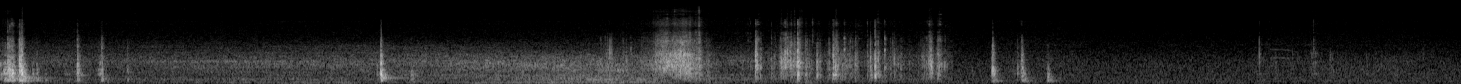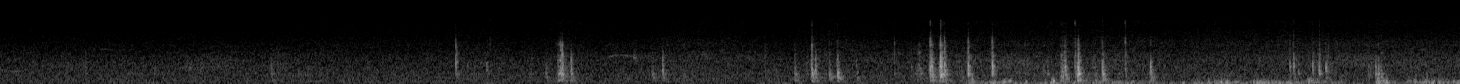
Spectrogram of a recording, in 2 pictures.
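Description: Small metal parts click and rattle against a car door.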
